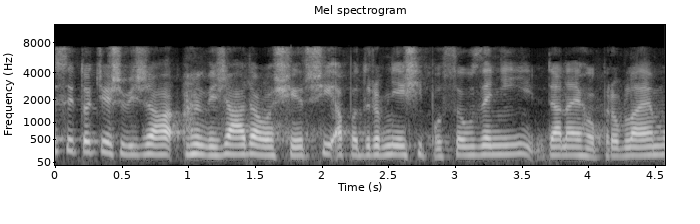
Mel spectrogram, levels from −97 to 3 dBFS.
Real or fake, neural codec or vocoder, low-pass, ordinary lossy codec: fake; codec, 16 kHz, 4 kbps, X-Codec, HuBERT features, trained on LibriSpeech; 7.2 kHz; AAC, 48 kbps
